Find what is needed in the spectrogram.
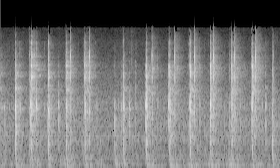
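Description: Rapid, uneven light metal clicks and taps, about four to five a second, from a piston being worked by hand against a hammer.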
